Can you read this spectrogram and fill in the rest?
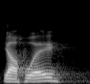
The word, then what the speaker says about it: Yahweh: And that God, whose name was Ihwah, what's God's name? How do we pronounce it? Yahweh, flip it around. It sounds pretty similar, doesn't it?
